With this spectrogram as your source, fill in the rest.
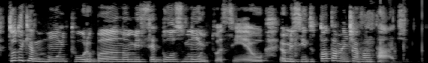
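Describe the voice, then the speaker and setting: A woman with a São Paulo accent, fairly high in pitch, with lively intonation. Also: moderate pace. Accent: São Paulo Brazilian Portuguese. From Brazil, São Paulo city. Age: 40s. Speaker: journalist and TV presenter. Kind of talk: casual interview.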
